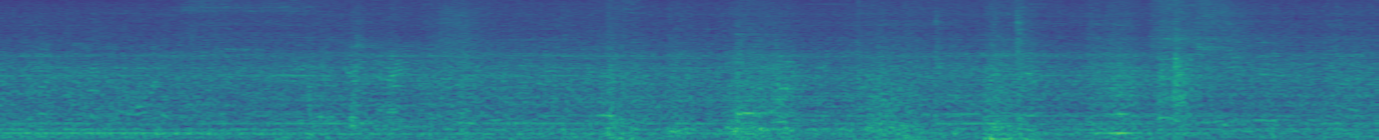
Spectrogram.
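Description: Factory machinery running around an injection moulding machine and its Wittmann take-out robot: a steady hum with a low held tone, broken by a few short clicks and hisses.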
